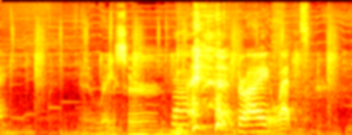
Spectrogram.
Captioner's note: laughs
